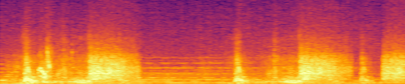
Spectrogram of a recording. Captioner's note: cracking whip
